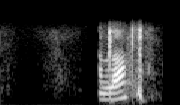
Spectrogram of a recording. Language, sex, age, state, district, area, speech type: Santali, female, 30-45, Jharkhand, East Singhbhum, rural, conversation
